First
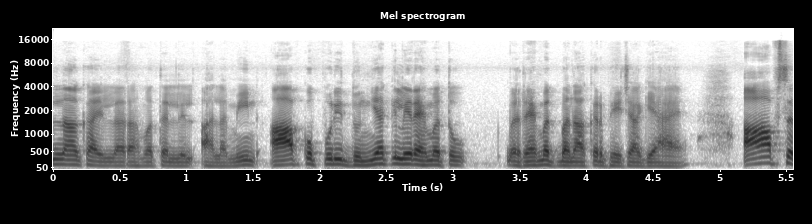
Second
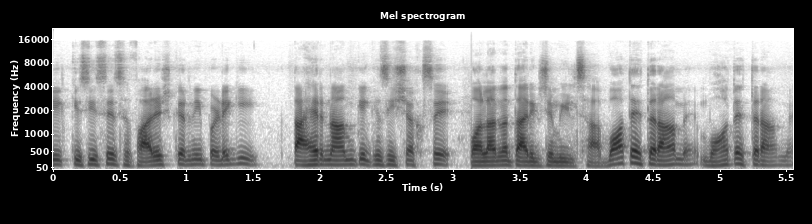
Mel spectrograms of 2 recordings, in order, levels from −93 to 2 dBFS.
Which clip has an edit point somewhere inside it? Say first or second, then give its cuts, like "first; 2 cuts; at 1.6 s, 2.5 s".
second; 1 cut; at 3.0 s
